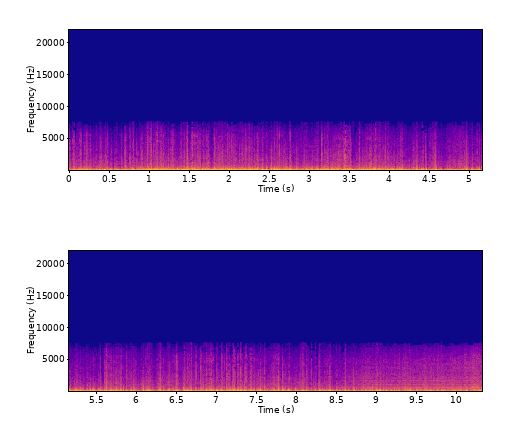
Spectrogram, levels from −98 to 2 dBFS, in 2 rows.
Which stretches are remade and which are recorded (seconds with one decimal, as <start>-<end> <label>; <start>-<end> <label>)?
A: 0.0-1.7 remade; 1.7-3.5 recorded; 3.5-4.2 remade; 4.2-6.0 recorded; 6.0-10.3 remade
